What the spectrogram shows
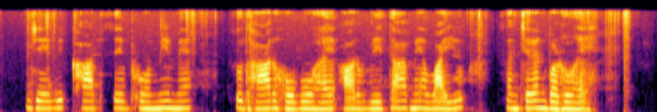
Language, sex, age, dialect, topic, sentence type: Magahi, female, 25-30, Southern, agriculture, statement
